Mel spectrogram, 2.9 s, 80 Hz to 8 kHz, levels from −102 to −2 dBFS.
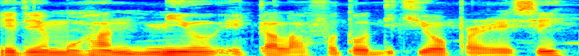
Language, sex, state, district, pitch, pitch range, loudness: Nagamese, male, Nagaland, Kohima, 100 Hz, 95-105 Hz, -18 LUFS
